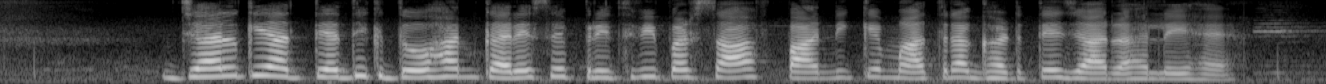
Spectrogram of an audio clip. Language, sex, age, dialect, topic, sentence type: Magahi, female, 41-45, Southern, agriculture, statement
